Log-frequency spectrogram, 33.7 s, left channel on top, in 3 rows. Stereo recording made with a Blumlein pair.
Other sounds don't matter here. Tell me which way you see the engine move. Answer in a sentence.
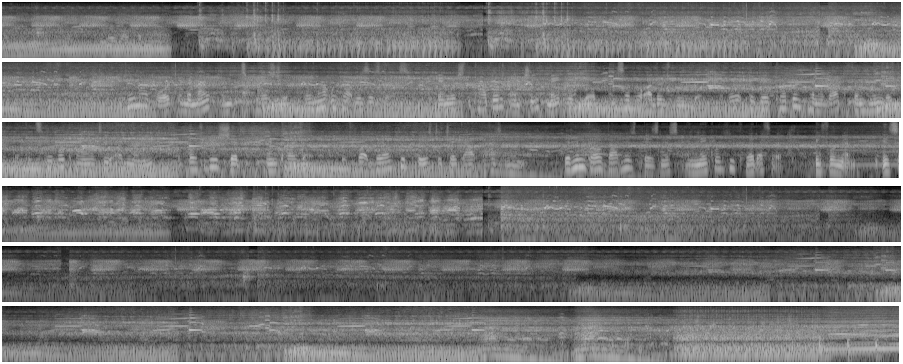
In this clip you hear the engine travel towards the right.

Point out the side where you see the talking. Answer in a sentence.
You can hear the talking on the left.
